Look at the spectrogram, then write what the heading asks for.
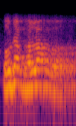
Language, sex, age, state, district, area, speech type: Odia, male, 45-60, Odisha, Balasore, rural, conversation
